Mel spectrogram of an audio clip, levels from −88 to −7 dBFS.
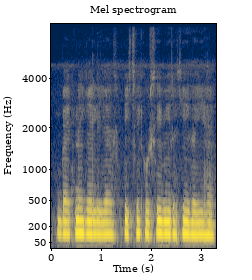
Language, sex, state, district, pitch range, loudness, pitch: Hindi, male, Arunachal Pradesh, Lower Dibang Valley, 115-125 Hz, -14 LUFS, 120 Hz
